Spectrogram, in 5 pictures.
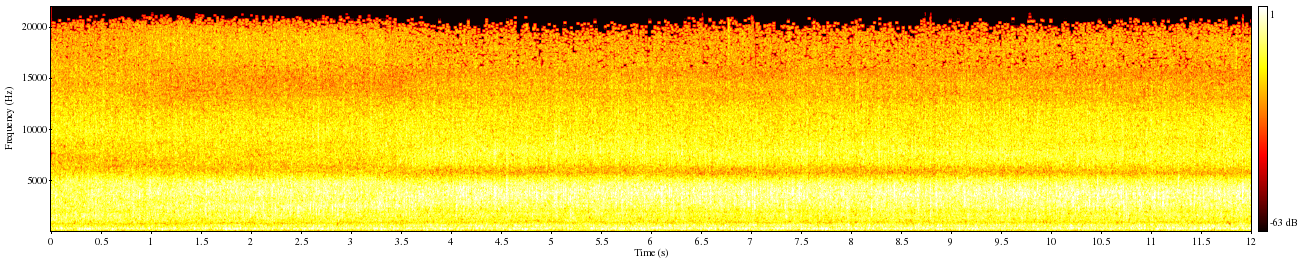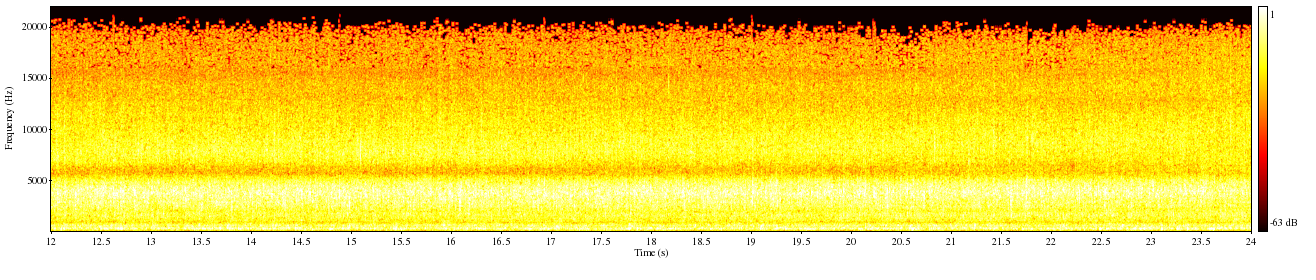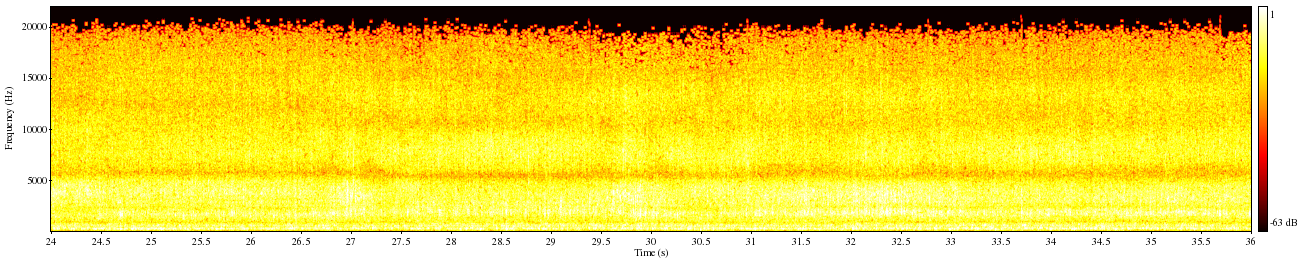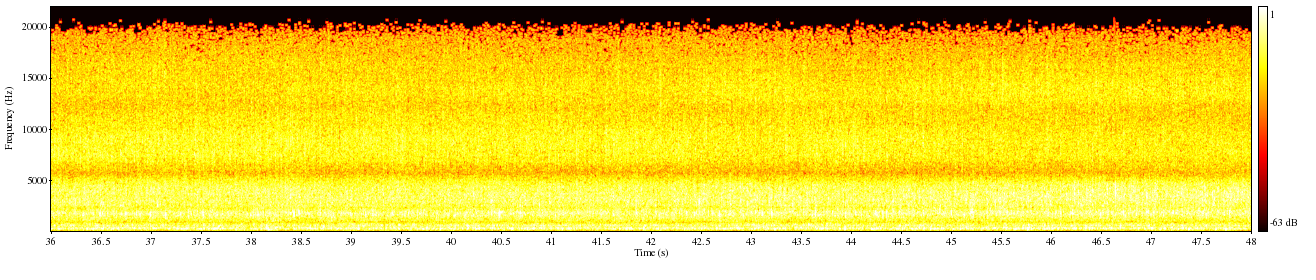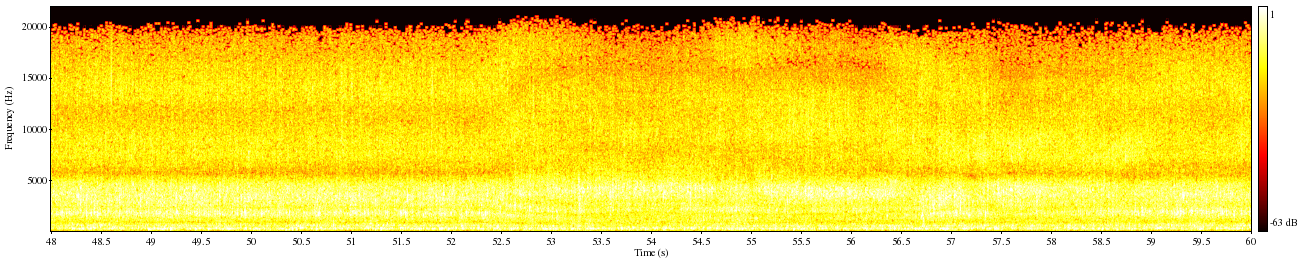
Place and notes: {"title": "caprauna, cascades de fereira, waterfall", "date": "2009-07-27 13:50:00", "description": "a beautiful mid size water fall, here with less water as recorded in the summer\nsoundmap international: social ambiences/ listen to the people in & outdoor topographic field recordings", "latitude": "44.11", "longitude": "7.98", "altitude": "788", "timezone": "Europe/Berlin"}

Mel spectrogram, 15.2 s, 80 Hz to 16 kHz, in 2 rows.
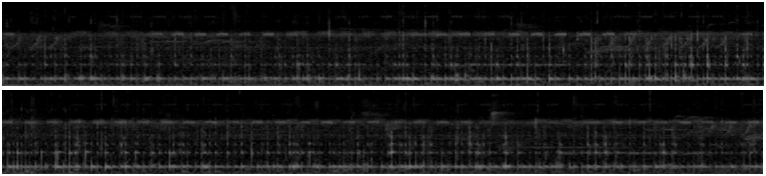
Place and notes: {"title": "水上巷, 埔里鎮桃米里, Taiwan - Water pipes", "date": "2016-04-19 05:40:00", "description": "Water pipes, Bird sounds, Crowing sounds, Sound of insects, Morning road in the mountains", "latitude": "23.94", "longitude": "120.92", "altitude": "550", "timezone": "Asia/Taipei"}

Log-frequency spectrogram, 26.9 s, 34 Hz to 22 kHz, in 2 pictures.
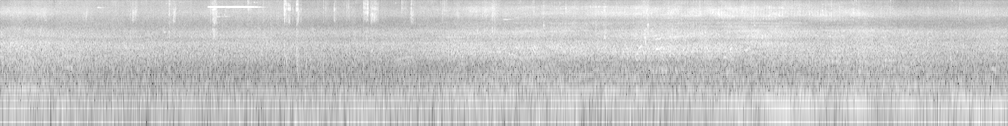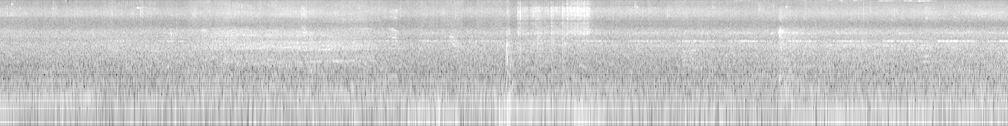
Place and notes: {"title": "Puxin - traffic noise", "date": "2013-08-14 11:44:00", "description": "Front of the station's traffic noise, Sony PCM D50+ Soundman OKM II", "latitude": "24.92", "longitude": "121.18", "timezone": "Asia/Taipei"}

